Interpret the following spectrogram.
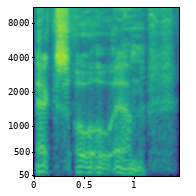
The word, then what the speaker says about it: Xoom: It's called Xoom, Xoom. Germans have a really difficult time saying that, but it's like Zoom, like the communications platform. But that's how you say it.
